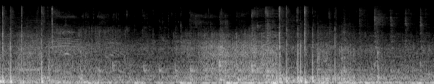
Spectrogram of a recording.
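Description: Aerial fireworks display going off: a rapid, irregular series of bangs and crackles over a continuous low rumble.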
